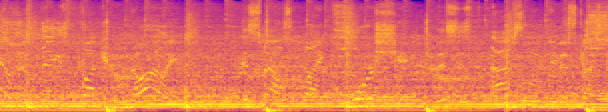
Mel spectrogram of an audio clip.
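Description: Hardcore punk recording in a slow, heavy passage: distorted guitar and bass holding long chords, with a heavy drum hit about every second and a half and high sliding sounds over the top.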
